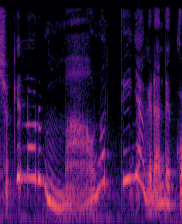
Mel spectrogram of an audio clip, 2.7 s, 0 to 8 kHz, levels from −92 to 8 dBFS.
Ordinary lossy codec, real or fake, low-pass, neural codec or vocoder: none; real; 7.2 kHz; none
